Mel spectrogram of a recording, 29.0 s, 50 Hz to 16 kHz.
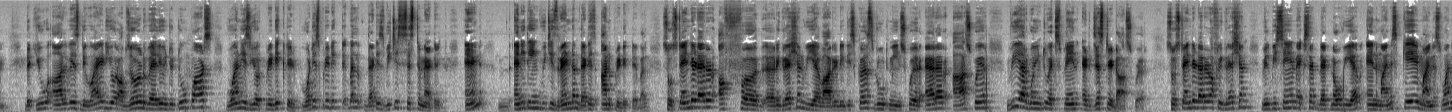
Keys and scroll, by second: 22.0 Down.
